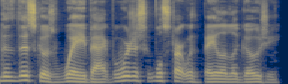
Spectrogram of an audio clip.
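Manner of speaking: ordinary talk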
